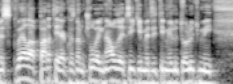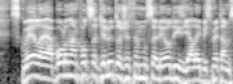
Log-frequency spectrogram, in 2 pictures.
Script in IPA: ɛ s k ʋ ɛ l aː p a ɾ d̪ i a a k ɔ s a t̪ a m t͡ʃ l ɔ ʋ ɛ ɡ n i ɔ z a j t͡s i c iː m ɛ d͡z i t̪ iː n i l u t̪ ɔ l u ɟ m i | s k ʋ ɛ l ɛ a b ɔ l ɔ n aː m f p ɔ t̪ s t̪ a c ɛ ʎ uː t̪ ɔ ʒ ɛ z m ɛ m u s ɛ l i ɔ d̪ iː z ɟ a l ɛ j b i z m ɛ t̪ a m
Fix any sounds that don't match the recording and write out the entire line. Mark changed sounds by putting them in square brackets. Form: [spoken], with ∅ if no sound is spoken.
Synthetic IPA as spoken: ɛ s k ʋ ɛ l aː p a ɾ [t̪] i a a k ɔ s a t̪ a m t͡ʃ l ɔ ʋ ɛ ɡ n [a] ɔ z a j t͡s [iː] c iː m ɛ d͡z i t̪ iː [m] i l u t̪ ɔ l u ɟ m i | s k ʋ ɛ l ɛ a b ɔ l ɔ n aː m f p ɔ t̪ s t̪ a c ɛ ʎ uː t̪ ɔ ʒ ɛ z m ɛ m u s ɛ l i ɔ d̪ iː z ɟ a l ɛ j b i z m ɛ t̪ a m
